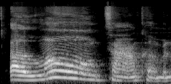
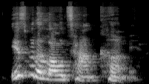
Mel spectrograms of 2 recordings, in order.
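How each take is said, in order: First: "long" stretched out slowly and stressed; drawn-out emphasis. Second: Said in the usual way. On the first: Real, not acted. Host on a year's wait, "long" drawn out for emphasis. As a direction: lean slowly on "long", drawing it out.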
